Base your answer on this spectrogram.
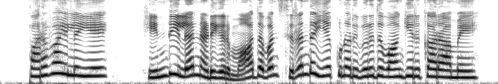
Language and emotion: Tamil, surprised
